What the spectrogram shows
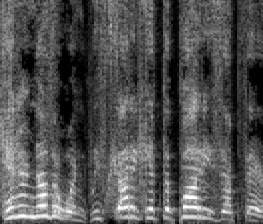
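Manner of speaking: stage whisper that carries. Voicing a cultist who urges a disguised player to fetch bodies: loud whisper. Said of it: "he turns and kind of loud whispers to you".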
